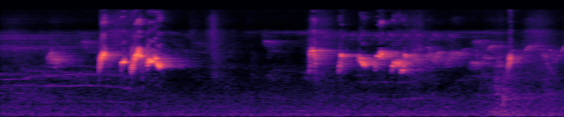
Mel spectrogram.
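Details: Red-whiskered bulbul decoy song meant to lure and excite rival bulbuls; two loud phrases of quick, bright whistled and warbled notes, separated by a short pause.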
